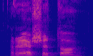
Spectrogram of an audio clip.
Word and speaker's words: решето: до першої колонки свердло решето наголос на перший склад поповнюємо колонку з наголосом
